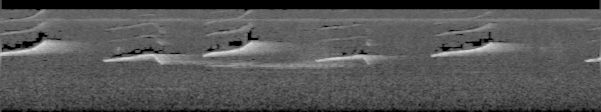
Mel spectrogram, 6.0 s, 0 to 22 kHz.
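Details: Loud, close Oriental magpie-robin song from Ubon Ratchathani, Thailand, 2 July 2022, Nikon P1000; strong rising whistled phrases, each trailing into a lower slur, repeat about once a second against a quiet background.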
